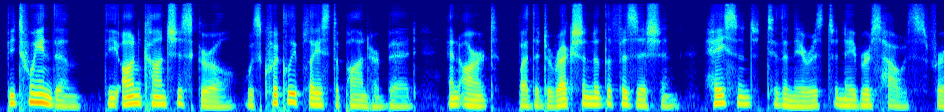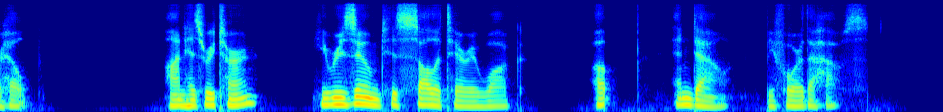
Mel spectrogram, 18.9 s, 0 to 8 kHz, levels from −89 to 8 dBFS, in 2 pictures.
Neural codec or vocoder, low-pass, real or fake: codec, 16 kHz, 0.7 kbps, FocalCodec; 7.2 kHz; fake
